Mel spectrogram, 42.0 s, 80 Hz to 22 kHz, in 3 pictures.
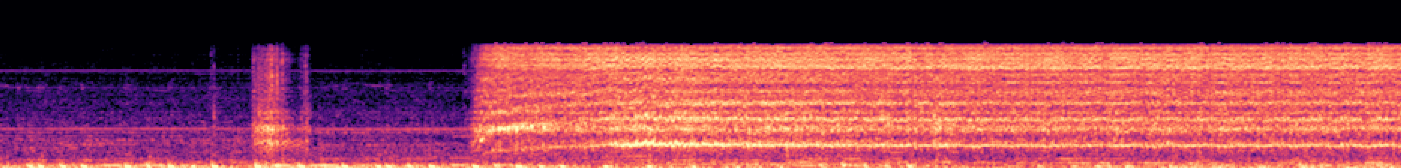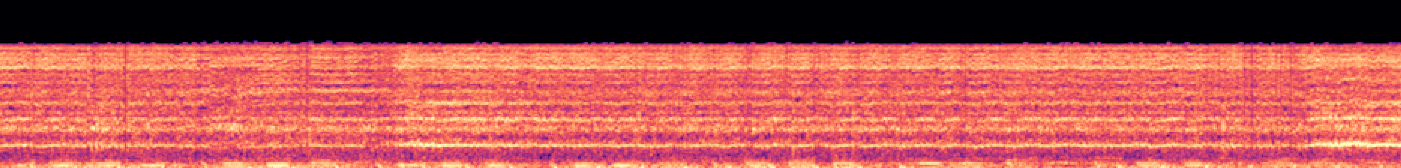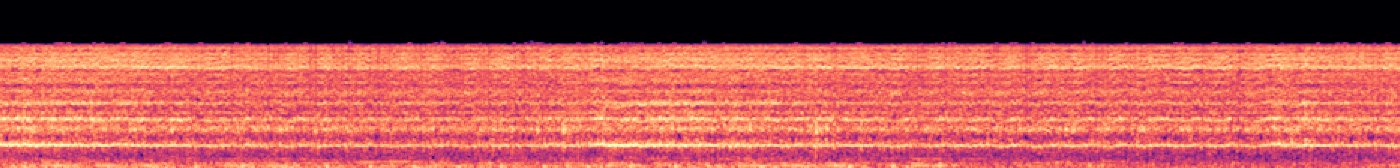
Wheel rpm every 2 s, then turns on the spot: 0, 10, 90, 160, 160, 160, 160, 160, 160, 160, 160, 160, 160, 160, 160, 160, 160, 160, 160, 160, 160.
2-4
